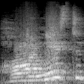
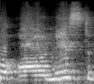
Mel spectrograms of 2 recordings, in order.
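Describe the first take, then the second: First: The word starts with an audible h sound. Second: The word starts with a vowel, no h sound. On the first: The speaker calls it wrong. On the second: The speaker calls it right.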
